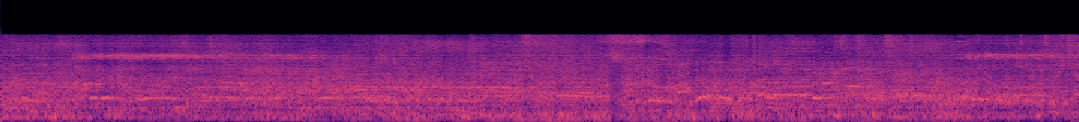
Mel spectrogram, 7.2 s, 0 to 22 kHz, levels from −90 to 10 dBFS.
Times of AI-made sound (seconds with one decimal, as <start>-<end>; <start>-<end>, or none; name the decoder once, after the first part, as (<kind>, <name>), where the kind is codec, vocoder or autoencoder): 0.0-7.2 (codec, SNAC)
